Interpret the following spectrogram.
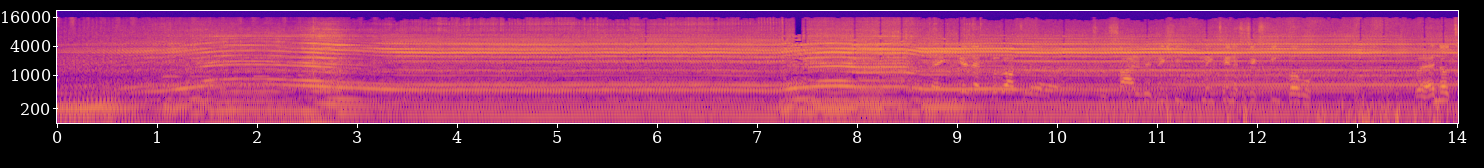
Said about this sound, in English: its two-stroke go-kart engine was too noisy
